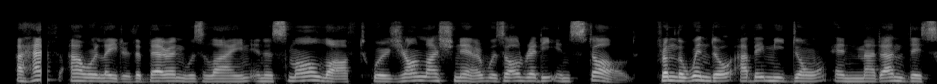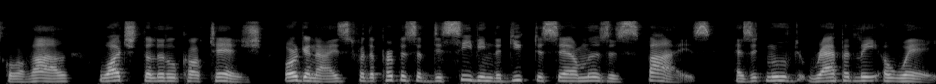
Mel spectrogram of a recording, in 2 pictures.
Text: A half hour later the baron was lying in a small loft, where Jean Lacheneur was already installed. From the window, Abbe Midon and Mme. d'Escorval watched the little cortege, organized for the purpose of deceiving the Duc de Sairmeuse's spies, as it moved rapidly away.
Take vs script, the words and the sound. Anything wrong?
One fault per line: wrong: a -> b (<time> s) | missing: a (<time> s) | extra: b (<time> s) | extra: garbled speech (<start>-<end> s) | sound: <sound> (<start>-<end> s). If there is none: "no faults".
sound: dropout (0.4-0.5 s)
